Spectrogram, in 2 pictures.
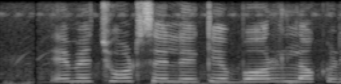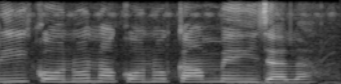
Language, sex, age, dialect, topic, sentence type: Bhojpuri, female, 18-24, Southern / Standard, agriculture, statement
